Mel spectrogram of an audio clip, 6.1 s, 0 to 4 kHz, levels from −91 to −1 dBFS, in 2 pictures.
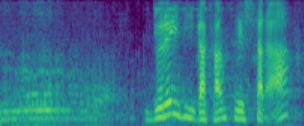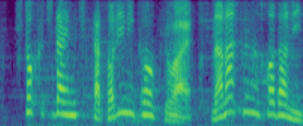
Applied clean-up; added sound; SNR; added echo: neural separator model SepFormer DNS4.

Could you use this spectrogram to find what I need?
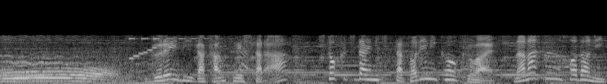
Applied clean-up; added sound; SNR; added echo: none; none; none; none.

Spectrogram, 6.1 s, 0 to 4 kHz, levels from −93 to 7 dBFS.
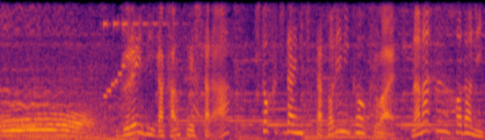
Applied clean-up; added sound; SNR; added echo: none; Engine; 15 dB; none.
